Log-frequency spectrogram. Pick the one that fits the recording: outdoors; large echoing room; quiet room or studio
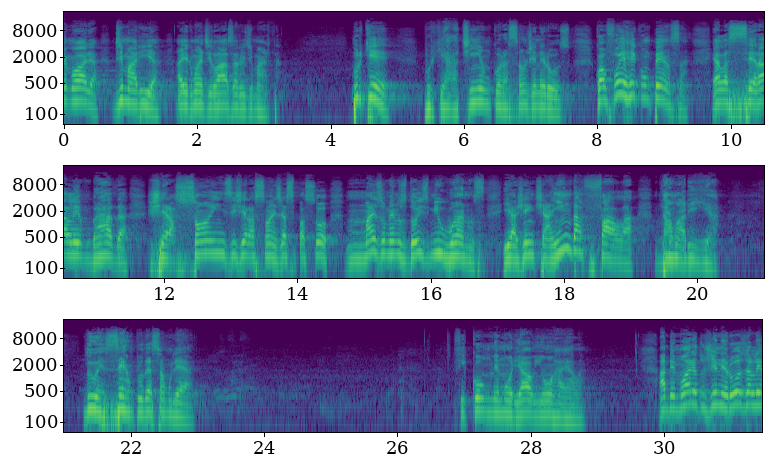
large echoing room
